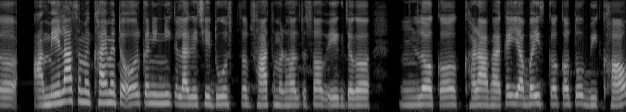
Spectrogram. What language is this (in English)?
Maithili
